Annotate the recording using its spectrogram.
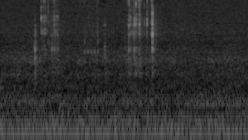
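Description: A few faint, light clinks of metal necklace chains being handled and lifted from a jewelry box, over a low steady room hum.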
